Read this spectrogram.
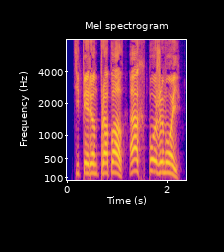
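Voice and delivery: usual speaking voice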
